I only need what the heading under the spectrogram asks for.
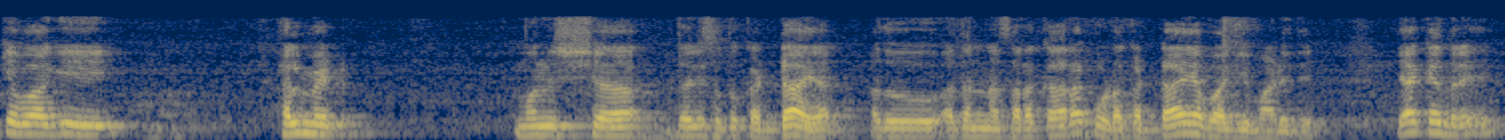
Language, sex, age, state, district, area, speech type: Kannada, male, 45-60, Karnataka, Udupi, rural, spontaneous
